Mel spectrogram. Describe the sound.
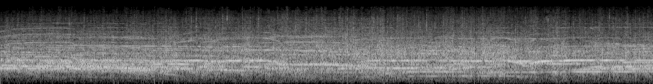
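Studio audience applause and cheering greeting the guests on a game show. Dense, loud clapping runs without a break for the whole stretch, with whoops and shouts rising over it.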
